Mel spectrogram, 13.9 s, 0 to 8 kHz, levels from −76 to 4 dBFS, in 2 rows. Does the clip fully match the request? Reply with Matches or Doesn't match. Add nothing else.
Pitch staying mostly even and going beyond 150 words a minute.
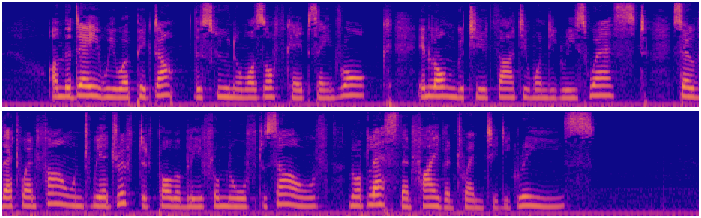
Matches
